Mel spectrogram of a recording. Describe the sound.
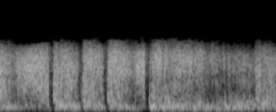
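Army gunfire aimed at three huge UFOs in the sky: a steady, dense roar of shooting broken by a few sharp cracks, with no voices over it.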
